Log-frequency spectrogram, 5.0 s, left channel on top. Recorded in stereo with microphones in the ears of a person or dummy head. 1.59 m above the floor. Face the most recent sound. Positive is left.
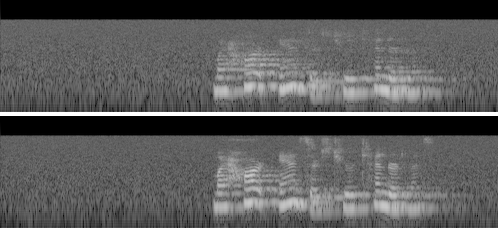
turn(degrees=-45)  # may be behind; listen again after turning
